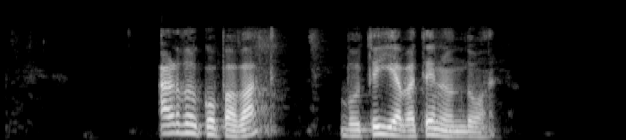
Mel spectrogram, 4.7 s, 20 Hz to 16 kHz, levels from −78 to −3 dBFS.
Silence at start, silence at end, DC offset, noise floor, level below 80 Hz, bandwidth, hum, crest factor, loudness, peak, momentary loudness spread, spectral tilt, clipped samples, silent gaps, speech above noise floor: 1.2 s; 1 s; under 0.1%; -84 dBFS; -70 dBFS; 7.8 kHz; none; 20 dB; -16 LUFS; 0 dBFS; 14 LU; -6 dB/octave; under 0.1%; none; 68 dB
